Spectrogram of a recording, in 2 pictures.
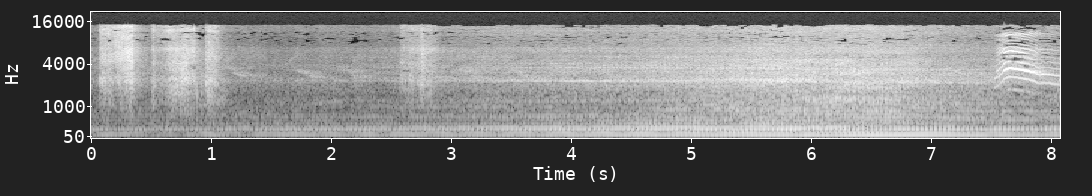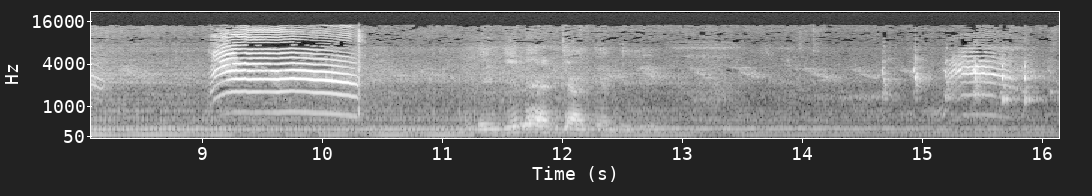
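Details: Cat with kittens: a swelling engine-like rumble first, then loud harmonic meows around eight to ten seconds, a shorter falling cry, and a last thin meow near the end.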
